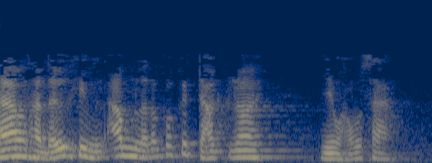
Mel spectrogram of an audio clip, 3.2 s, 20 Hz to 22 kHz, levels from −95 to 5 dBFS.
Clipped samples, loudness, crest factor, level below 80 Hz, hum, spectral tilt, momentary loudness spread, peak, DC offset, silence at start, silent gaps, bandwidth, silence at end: under 0.1%; -36 LUFS; 20 dB; -68 dBFS; none; -6 dB/octave; 13 LU; -16 dBFS; under 0.1%; 0 s; none; 5.6 kHz; 0.25 s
